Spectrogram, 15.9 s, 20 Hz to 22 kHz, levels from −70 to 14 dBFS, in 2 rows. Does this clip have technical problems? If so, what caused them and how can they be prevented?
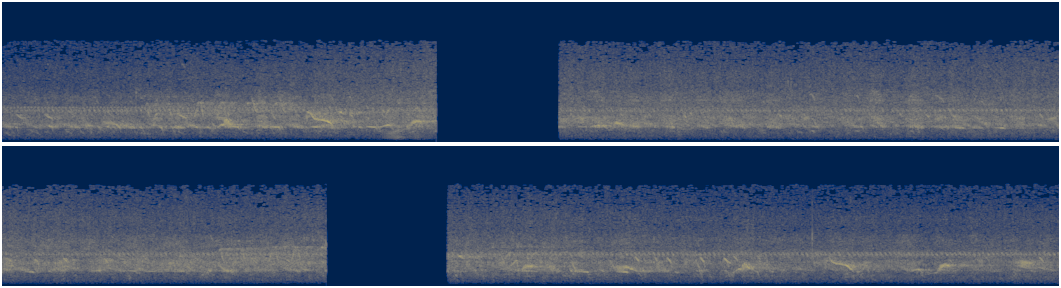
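Yes. Stream reconnects at 3.25–4.18 s and 10.36–11.27 s: the connection dropped and the audio fell silent for about 0.9 s. A fresh decoder then resumed roughly a second and half a second further on, skipping material. A larger client buffer with automatic retry before playback starves prevents this.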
